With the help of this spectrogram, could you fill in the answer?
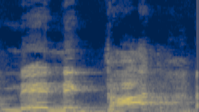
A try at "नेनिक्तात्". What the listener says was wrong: ए दांत क्यों करने लगे? वो तो तातंग है ना, तो द कहाँ से कर ली उसको?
